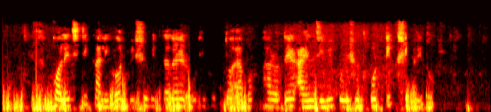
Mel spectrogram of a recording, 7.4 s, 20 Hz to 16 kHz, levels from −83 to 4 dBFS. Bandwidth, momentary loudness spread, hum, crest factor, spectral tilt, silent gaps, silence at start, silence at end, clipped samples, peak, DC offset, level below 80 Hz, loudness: 8 kHz; 11 LU; none; 16 dB; -5 dB/octave; none; 0.05 s; 0.3 s; under 0.1%; 0 dBFS; under 0.1%; -46 dBFS; -17 LUFS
